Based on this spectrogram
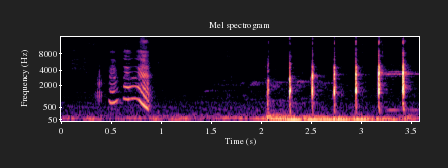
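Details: Pet ring-necked parakeet talking: a short squawky phrase with wavering rising and falling pitch, followed after a pause by a run of sharp, evenly spaced clicks.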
